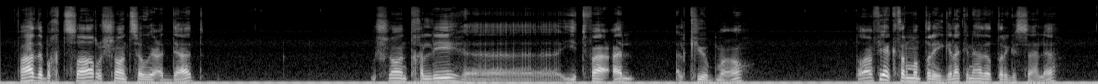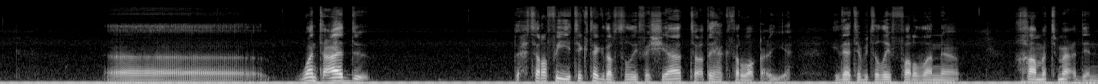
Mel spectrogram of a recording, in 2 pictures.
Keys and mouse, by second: 2.8 click, 7.7 drag, 8.2 click, 10.1 click, 13.5 click, 15.3-16.6 drag.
